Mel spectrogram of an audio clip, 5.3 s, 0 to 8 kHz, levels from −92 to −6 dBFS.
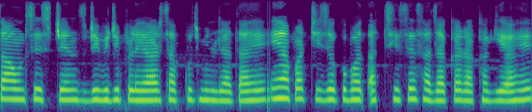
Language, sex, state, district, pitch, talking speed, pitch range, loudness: Hindi, female, Bihar, Darbhanga, 225 Hz, 225 wpm, 220-235 Hz, -23 LUFS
